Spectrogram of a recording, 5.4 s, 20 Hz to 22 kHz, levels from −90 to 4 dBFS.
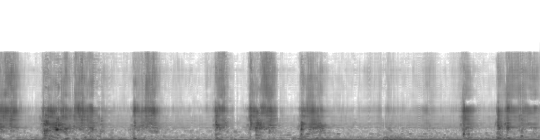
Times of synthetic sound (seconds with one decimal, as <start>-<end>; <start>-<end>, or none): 0.0-5.4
